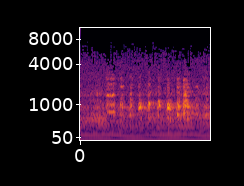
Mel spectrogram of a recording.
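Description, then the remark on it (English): A chicken, flying high in the air, clucks in a quick series of short, choppy calls, about a dozen in under three seconds, clear over a steady low hum. “That chicken's flying pretty high.”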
